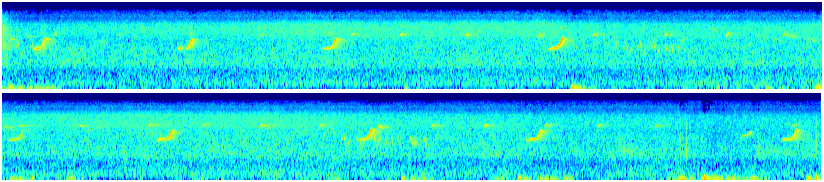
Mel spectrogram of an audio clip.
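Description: A woodland bird repeating a short rising call every two to four seconds, with fainter high peeps in between. A few low bumps come near the end.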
